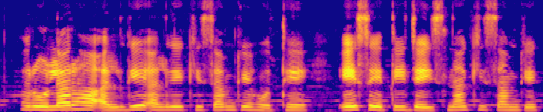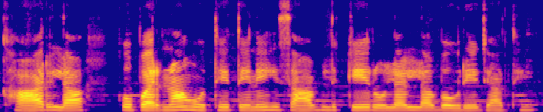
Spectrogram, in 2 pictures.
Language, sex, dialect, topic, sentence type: Chhattisgarhi, female, Central, agriculture, statement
